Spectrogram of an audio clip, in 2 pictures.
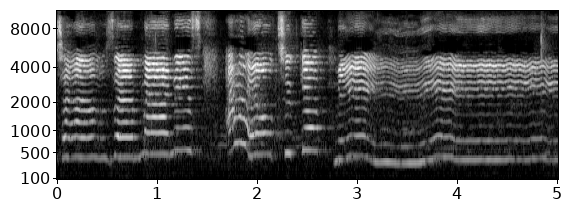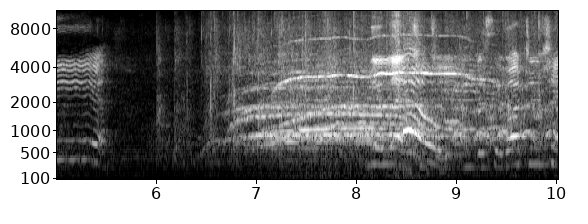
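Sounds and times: audience cheering and screaming: 0:06.5 - 0:10.0.

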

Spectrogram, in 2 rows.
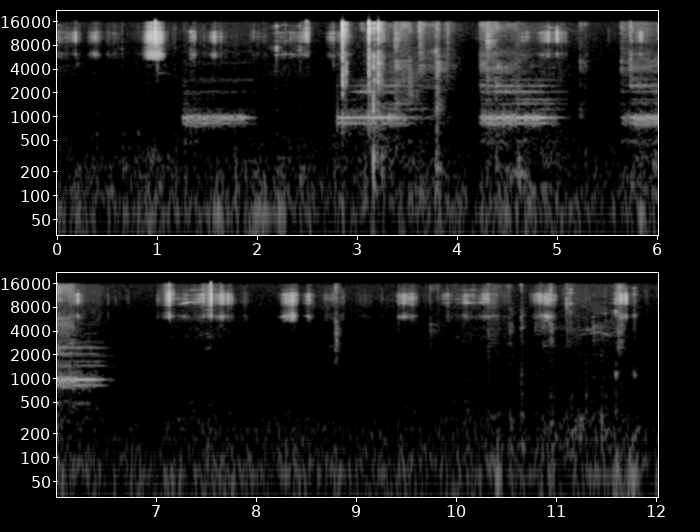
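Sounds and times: faint keyboard typing: 0:00.0 - 0:06.4, 0:07.0 - 0:12.0.

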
